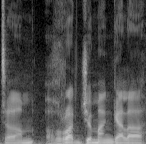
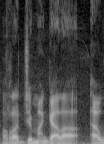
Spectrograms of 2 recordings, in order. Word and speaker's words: Rajamangala: I went to a concert at Rajamangala, I hope I said that right, Stadium. – That was well done, yeah. – Rajamangala, which is a big university, and they've got a huge stadium there, sports stadium holding 55,000 people.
